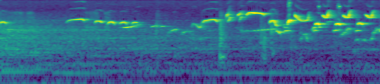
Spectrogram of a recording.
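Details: White-rumped shama (murai batu) lure song for prompting other birds to answer: soft, rounded whistled notes in descending runs, building to a denser, higher flurry of chirps and whistles at the end, over faint background noise.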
